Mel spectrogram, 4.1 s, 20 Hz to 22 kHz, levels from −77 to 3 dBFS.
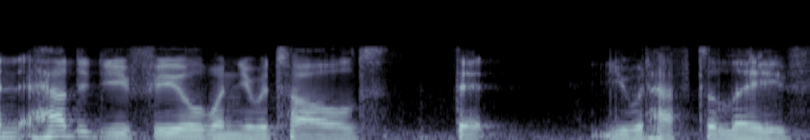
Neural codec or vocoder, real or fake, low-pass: none; real; 5.4 kHz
